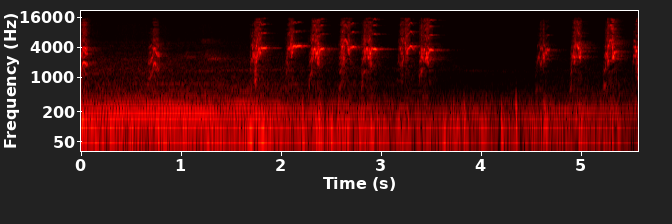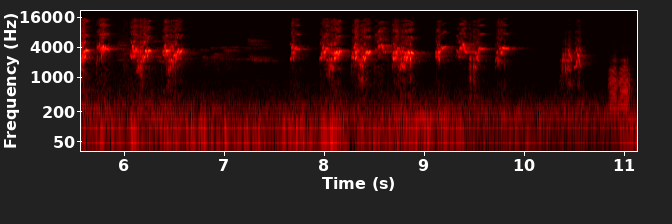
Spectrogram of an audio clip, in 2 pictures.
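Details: Young black-winged starling singing to draw a response from silent starlings: quick clusters of sharp whistled notes in bursts of three to five, separated by short pauses, with faint low background hum.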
